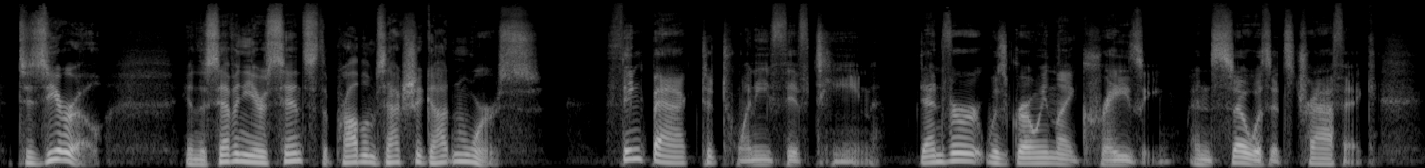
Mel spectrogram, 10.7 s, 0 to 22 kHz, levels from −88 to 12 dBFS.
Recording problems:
none

